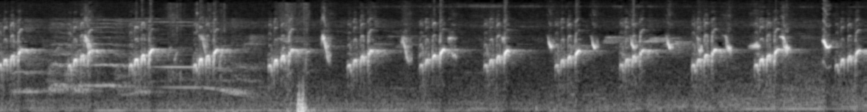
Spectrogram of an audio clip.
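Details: Kutilang emas bulbul singing as a training master: repeated clipped chirps roughly twice a second, each with a quick upward flick, one sharp click partway through, and a soft lower whistle early on.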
